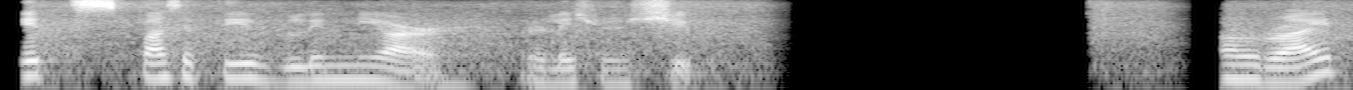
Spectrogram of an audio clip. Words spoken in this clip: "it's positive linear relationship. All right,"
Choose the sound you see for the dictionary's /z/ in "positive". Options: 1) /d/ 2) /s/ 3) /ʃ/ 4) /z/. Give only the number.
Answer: 2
